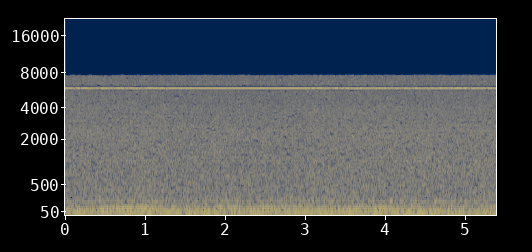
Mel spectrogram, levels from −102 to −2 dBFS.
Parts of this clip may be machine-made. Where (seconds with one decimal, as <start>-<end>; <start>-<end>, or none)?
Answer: 0.0-1.3; 3.0-5.4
